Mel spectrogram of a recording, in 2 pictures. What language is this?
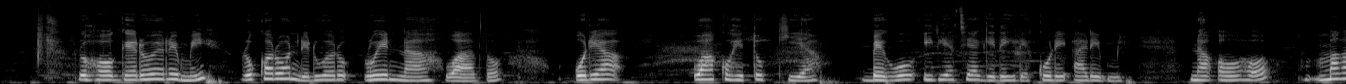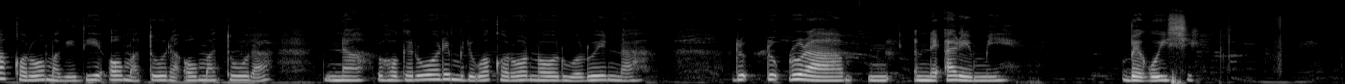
Kikuyu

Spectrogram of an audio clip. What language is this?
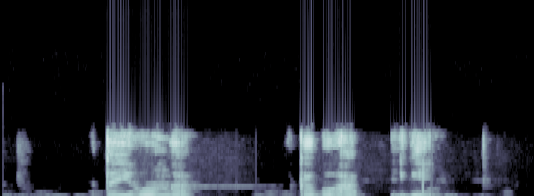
Kinyarwanda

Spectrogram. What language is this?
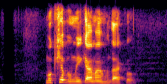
Nepali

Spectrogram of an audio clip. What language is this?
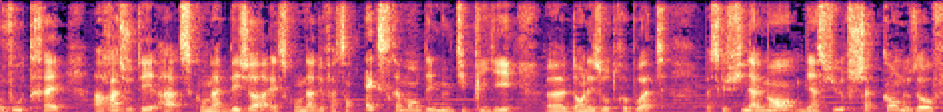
French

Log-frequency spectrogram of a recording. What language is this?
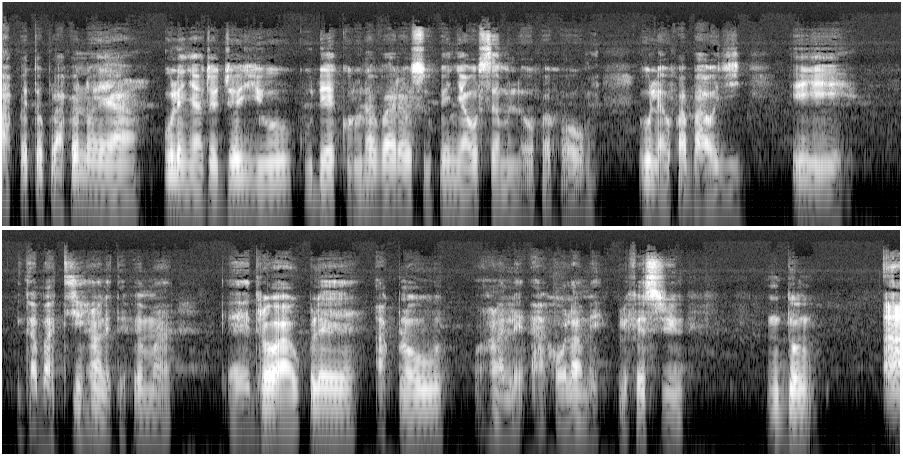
Ewe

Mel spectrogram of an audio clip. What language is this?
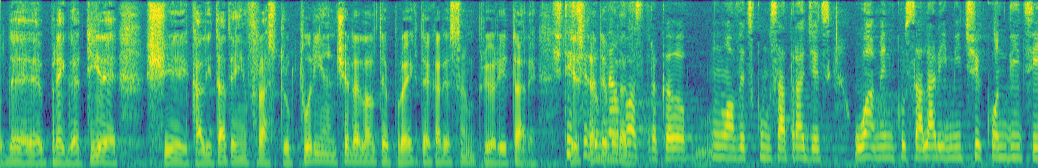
Romanian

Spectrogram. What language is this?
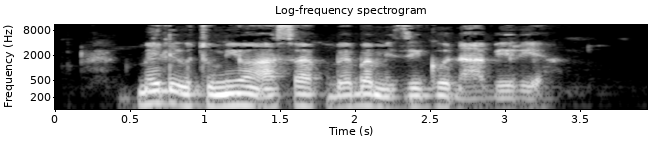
Swahili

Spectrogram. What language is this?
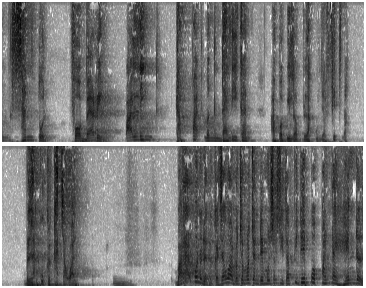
Malay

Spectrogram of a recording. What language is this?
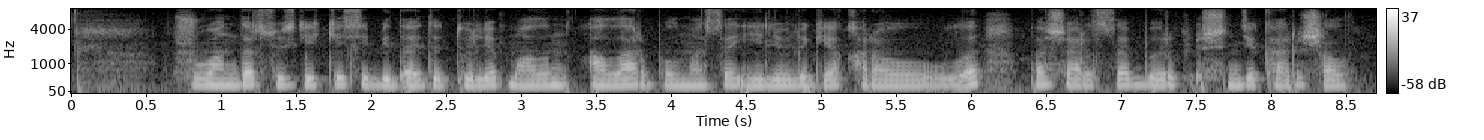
Kazakh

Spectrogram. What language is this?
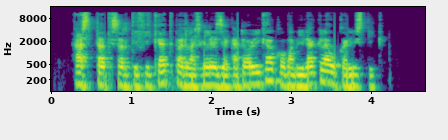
Catalan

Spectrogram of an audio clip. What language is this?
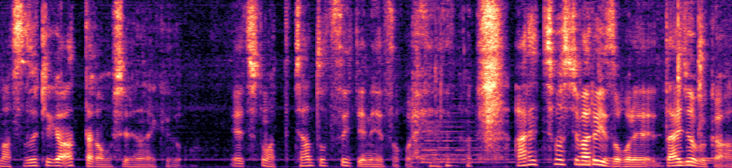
Japanese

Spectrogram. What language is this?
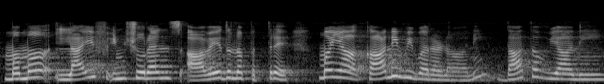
Sanskrit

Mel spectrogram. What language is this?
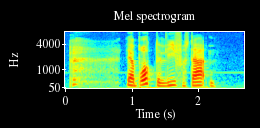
Danish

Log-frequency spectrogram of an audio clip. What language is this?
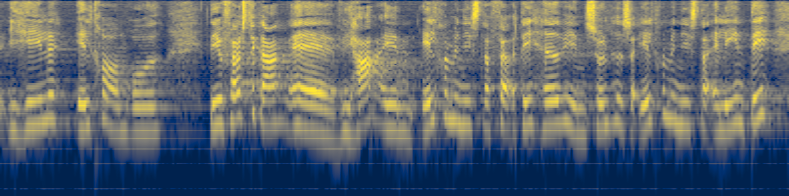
Danish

